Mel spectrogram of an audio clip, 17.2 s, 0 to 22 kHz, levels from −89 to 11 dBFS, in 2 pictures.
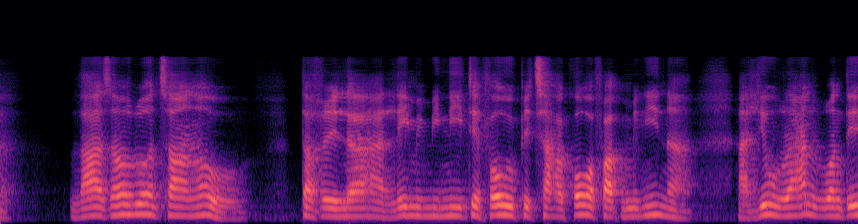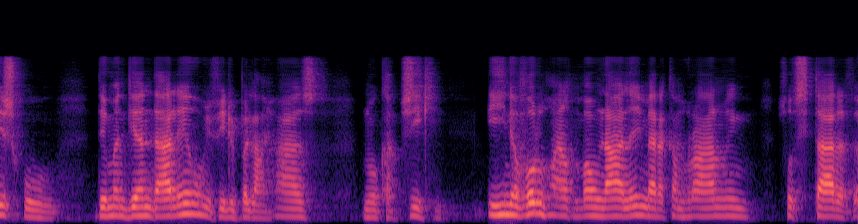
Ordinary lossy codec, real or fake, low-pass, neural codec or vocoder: none; fake; none; codec, 16 kHz, about 1 kbps, DyCAST, with the encoder's durations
